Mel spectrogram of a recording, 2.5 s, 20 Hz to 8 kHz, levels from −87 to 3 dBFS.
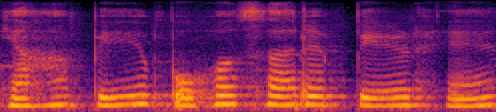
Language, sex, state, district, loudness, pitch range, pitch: Hindi, female, Chhattisgarh, Raipur, -17 LUFS, 205-225 Hz, 215 Hz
